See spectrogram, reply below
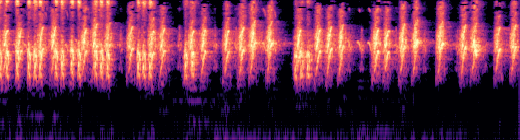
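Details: Yellow-vented bulbul lure sound meant to call wild birds in forest or garden. Harsh, chattering note clusters come in uneven bursts, with a faint low hum underneath.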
